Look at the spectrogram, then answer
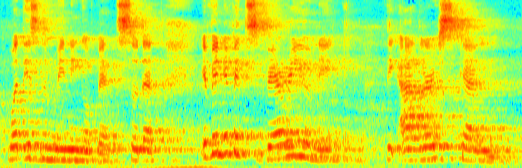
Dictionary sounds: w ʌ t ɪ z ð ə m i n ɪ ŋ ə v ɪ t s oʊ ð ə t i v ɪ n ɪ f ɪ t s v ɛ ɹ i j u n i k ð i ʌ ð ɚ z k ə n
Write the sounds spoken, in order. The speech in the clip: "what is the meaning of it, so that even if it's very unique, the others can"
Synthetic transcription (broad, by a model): w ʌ t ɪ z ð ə m i n ɪ ŋ ə v ɪ t s oʊ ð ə t i v ɪ n ɪ f ɪ t s v ɛ ɹ i j u n i k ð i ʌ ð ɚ s k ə n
